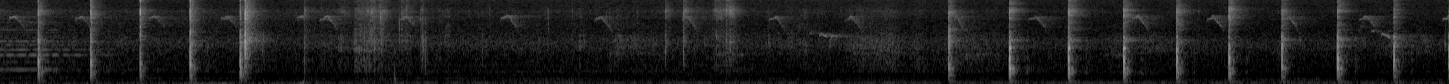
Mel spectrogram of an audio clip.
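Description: A blade chopping into the bark of an agarwood (Aquilaria) tree as the bark is cut to be stripped. The sharp wooden knocks come about two or three a second, in a run at the start and another from about seven seconds on, with a pause between.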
